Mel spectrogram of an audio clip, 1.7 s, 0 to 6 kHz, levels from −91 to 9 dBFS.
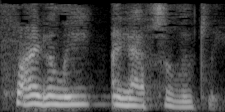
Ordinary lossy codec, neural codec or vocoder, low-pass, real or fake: MP3, 24 kbps; codec, 44.1 kHz, 2.6 kbps, DAC; 5.4 kHz; fake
